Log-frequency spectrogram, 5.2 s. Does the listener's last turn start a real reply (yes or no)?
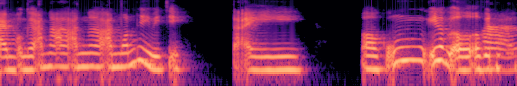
no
